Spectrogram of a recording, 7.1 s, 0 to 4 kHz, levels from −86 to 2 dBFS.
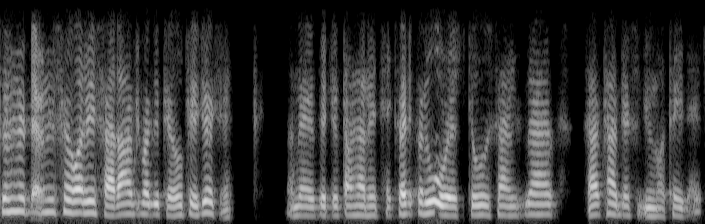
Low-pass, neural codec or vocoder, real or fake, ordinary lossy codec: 3.6 kHz; codec, 16 kHz, 0.5 kbps, FreqCodec, larger model; fake; Opus, 32 kbps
